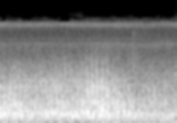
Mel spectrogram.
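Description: A helicopter hovering overhead over a home garden produces a steady, continuous rotor-and-engine rumble, moderately loud and unbroken, with no voices.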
